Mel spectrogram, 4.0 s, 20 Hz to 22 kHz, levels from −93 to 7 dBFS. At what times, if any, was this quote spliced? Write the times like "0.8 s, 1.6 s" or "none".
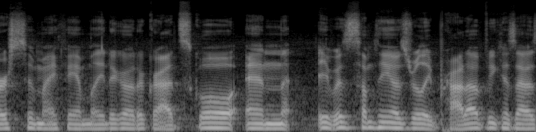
2.3 s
